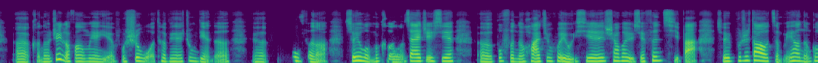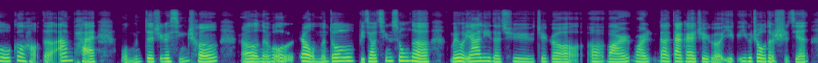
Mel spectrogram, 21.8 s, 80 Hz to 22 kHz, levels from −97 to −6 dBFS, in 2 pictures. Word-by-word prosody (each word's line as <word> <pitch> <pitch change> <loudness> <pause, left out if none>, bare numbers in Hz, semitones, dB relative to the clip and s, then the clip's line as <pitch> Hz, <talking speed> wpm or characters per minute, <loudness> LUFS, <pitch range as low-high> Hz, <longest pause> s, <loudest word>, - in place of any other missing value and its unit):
呃， 170 -1 -1
可 - - -9
能 185 0 -1
这 330 +8 +4
个 - - +2
方 195 -1 -1
面 190 -2 -1
也 - - -4
不 190 -1 -7
是 220 - 0
我 210 - -1
特 205 - -2
别 195 0 -1
重 220 -2 -4
点 180 -3 -3
的， - - -5 0.3
呃， 180 -1 -4 0.3
部 235 - 0
分 190 -3 -1
啊。 - - -2 0.2
所 235 - +3
以 - - +7
我 215 -6 +4
们 195 - -3
可 180 - -7
能 160 - -3
在 220 +1 +4
这 215 - 0
些， 215 0 +1 0.3
呃， 180 -2 0
部 215 +3 -4
分 195 -3 -2
的 180 +1 0
话 190 0 +3
就 215 +2 -4
会 215 0 +1
有 165 -4 +2
一 - - -6
些 210 +1 +2
稍 225 +1 0
稍 230 - +2
有 200 - +3
一 - - -1
些 195 +1 -2
分 250 +4 0
歧 - - -7
吧。 - - +1 0.2
所 210 - -1
以 - - +2
不 215 +3 -6
知 255 +1 +1
道 245 -4 +7
怎 220 - -5
么 - - -9
样 230 0 +3
能 190 0 -2
够 220 -1 +1
更 235 -1 0
好 190 -2 -4
地 - - -3
安 240 +2 0
排 180 -5 +1 0.3
我 - - -6
们 175 +2 -7
的 195 -1 +2
这 190 -1 -5
个 195 - +3
行 190 +3 -7
程， 195 -1 +2 0.3
然 180 - 0
后 185 -1 +4
能 180 -1 -1
够 200 +1 +1 0.2
让 215 -2 +5
我 - - 0
们 180 +2 -3
都， 220 +2 +2
比 170 -7 -3
较 195 +3 +2
轻 225 +3 -3
松 235 0 +2
地、 190 -4 +4 0.2
没 195 - -1
有 210 -2 +5
压 210 +2 +4
力 220 0 0
地 185 -1 0
去 185 -1 -4
这 190 -2 -5
个， 175 -2 0
呃， 190 0 -2
玩 180 -2 +3
儿 180 +5 +1
玩 190 -1 +1
儿 190 - -6
那 210 -1 +1
大 200 -1 +4
概 190 -1 +3
这 190 -2 -1
个 - - -1
一 - - -4
1 205 - -5
个 210 - +2
周 200 -2 +3
的 195 - +1
时 - - -6
间。 175 +1 -2
200 Hz, 290 characters per minute, -24 LUFS, 185-220 Hz, 0.3 s, 以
